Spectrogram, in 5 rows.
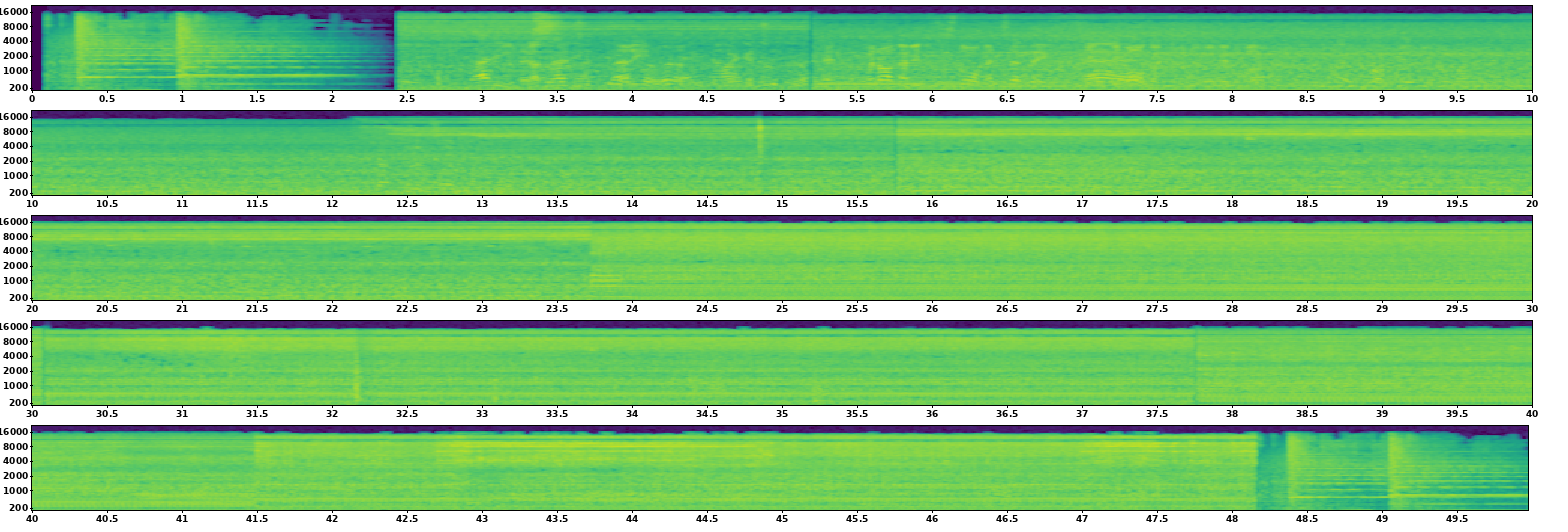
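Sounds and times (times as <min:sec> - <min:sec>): diesel engine running: 0:02.4 - 0:49.9.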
